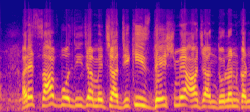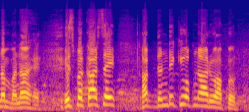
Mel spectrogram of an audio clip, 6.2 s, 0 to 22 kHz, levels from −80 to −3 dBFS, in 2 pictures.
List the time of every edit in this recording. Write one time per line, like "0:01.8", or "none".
none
